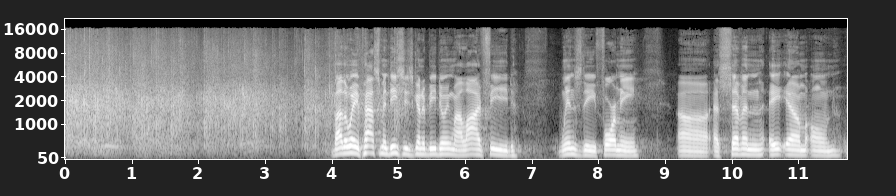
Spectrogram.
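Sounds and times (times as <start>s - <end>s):
church audience applause: 0.0s - 4.6s
speech: 4.0s - 11.7s.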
